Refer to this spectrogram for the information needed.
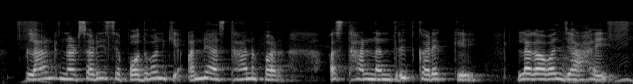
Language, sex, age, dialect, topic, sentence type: Magahi, female, 46-50, Western, agriculture, statement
